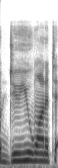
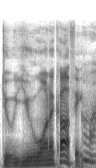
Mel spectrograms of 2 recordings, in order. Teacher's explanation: do you want it kind of melts together into wanna?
